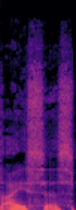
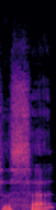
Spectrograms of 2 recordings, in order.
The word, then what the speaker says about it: Aset: Mary Magdalene and Aset, you know her as Isis, but her actual name is Aset.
